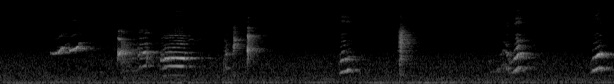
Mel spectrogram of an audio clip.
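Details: Male African grey parrot, eight months old and kept at home, produces varied chatter of squawks, buzzy harmonic notes and brief whistles, uneven in rhythm, with short pauses between bursts.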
